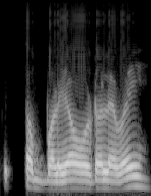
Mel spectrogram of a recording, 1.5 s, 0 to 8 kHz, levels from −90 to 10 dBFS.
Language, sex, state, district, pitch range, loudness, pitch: Hindi, male, Uttar Pradesh, Jyotiba Phule Nagar, 120-150 Hz, -12 LUFS, 125 Hz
